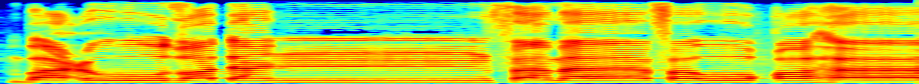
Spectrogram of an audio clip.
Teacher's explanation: اس میم پہ جو ہے تشدید ہے، یہ ناک میں آواز پیدا کرنی ہے اور میم آگے لام کے ساتھ ملے گی.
